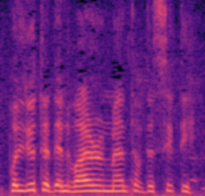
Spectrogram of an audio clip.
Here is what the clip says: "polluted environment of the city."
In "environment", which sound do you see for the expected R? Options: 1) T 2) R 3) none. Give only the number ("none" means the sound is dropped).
2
